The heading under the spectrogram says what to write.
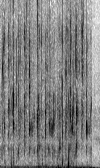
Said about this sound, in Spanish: Vamos a escuchar el sonidito. Es un perro tomando agua. Oye, Choco, ¿y si hubiera dicho que era una perra? Es un perro igual. ¿Y si hubiera dicho que era un gato? No es un gato, es un perro, escuchemos.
